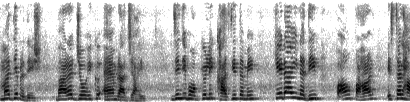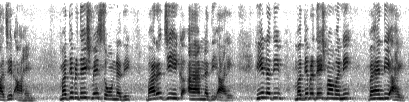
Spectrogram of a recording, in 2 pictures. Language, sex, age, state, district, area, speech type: Sindhi, female, 30-45, Madhya Pradesh, Katni, urban, spontaneous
